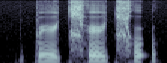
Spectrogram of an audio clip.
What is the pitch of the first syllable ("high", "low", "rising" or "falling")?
low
